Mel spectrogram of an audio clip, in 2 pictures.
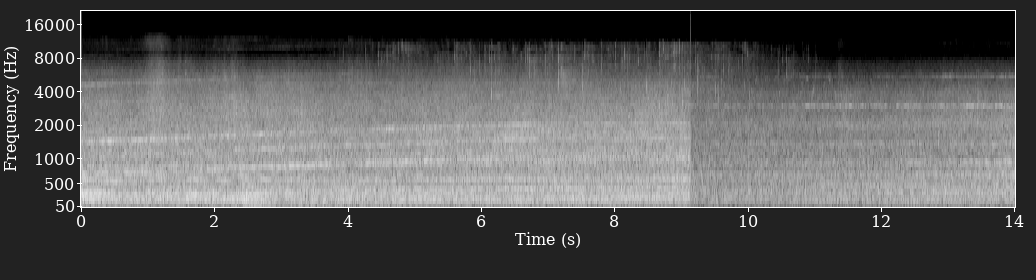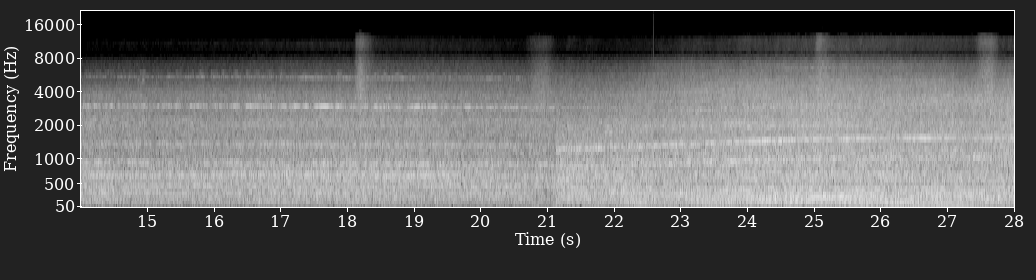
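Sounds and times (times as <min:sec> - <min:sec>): train wheels rumbling on rails: 0:11.0 - 0:28.0.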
